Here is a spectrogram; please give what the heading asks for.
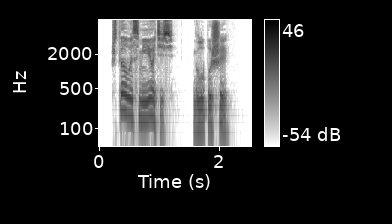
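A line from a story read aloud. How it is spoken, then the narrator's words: Plain. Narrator (Russian): сказал я ребятам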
